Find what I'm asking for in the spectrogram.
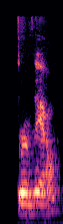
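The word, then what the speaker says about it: Brevail: One is a flax lignin supplement called Breveil. So it's spelled B as in boy, R as in Roger, E as in Edward, V as in Victor, A as in apple, I, L, Breveil.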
